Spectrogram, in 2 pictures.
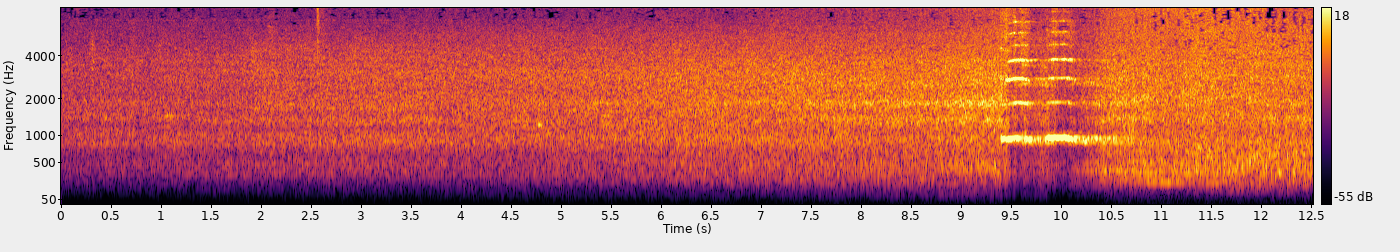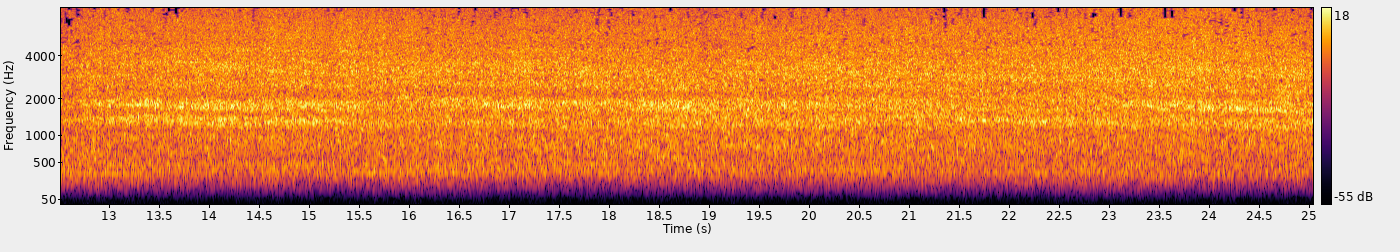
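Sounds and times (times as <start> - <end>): train wheels rumbling on rail: 0.0 - 25.0
train horn blasts: 9.4 - 10.7.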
